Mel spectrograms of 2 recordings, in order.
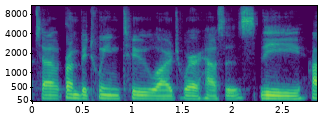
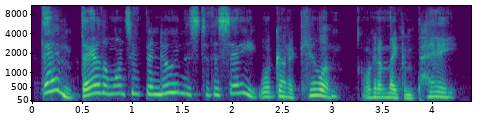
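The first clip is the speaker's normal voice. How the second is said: put-on much higher, fast and fierce girl's voice; furious street girl; 12 semitones higher, faster than usual. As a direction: spit out her hatred of the ship crew. Girl points at enemy ship.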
